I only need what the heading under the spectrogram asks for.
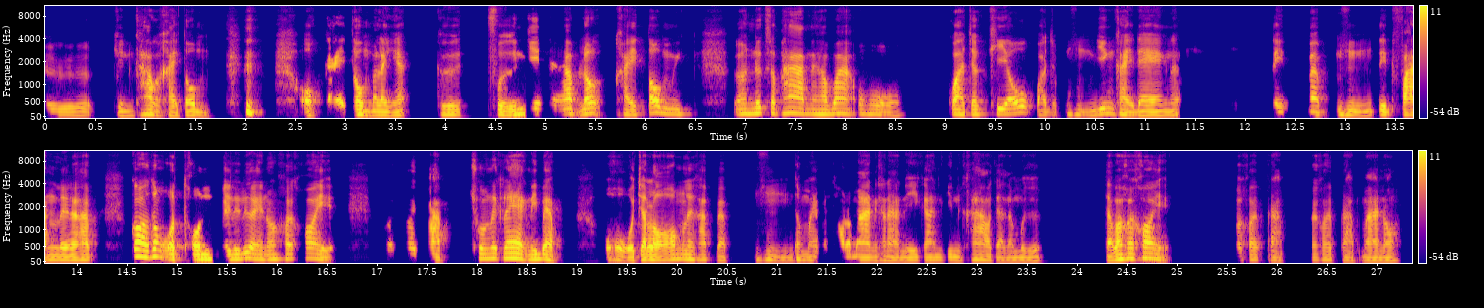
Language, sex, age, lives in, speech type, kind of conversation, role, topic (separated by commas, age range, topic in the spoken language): Thai, male, 35-39, Thailand, conversation, podcast, guest, การดูแลสุขภาพเปลี่ยนชีวิตคุณไปอย่างไรบ้าง?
